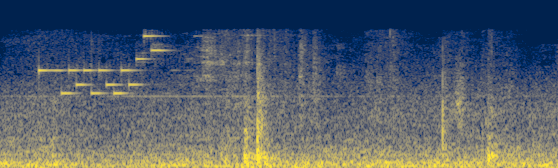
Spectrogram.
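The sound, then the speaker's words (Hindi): A phone ringtone sounds for an incoming call: a quiet electronic melody of short notes stepping upward for about two seconds. A low, steady background rumble continues underneath, with a few faint knocks afterward. “निगार का phone है, तो जवाब दो ना।”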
